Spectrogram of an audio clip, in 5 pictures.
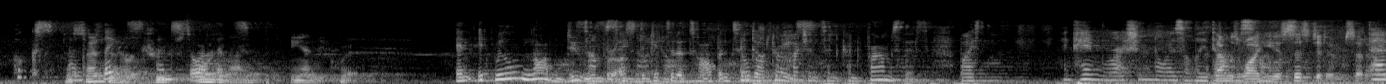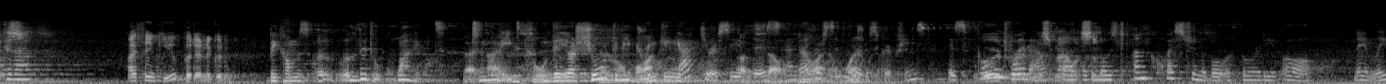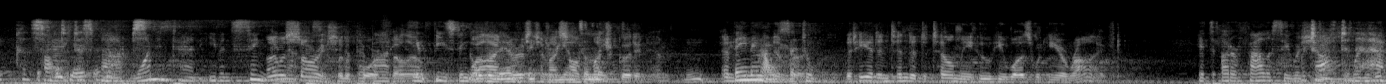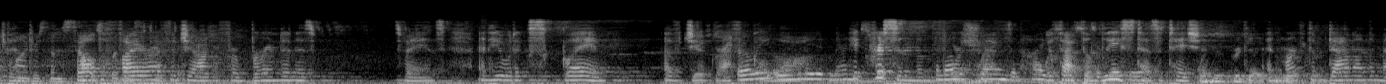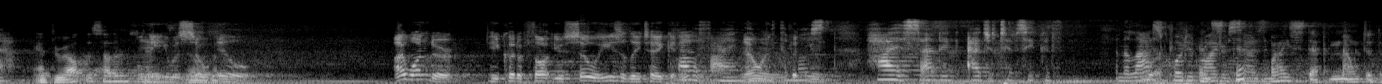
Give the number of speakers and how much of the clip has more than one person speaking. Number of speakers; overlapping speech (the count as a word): six, about 46%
